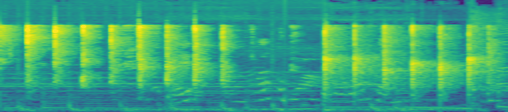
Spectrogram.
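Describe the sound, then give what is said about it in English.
An audience claps hands together in a steady, even rhythm. Sharp, bright claps repeat many times at a brisk, regular pace, with a fairly constant loudness. “Let's put our hands together for her.”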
